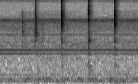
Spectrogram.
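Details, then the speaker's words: Car alarm system on the bench during repair, powered on before the antenna/receiver is connected: crisp, evenly spaced clicks at about two and a half per second; relay switching properly, system later confirmed working. "Okay, I turn it on and I can hear some clicking, but before we proceed, I need to connect the antenna, the receiver."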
